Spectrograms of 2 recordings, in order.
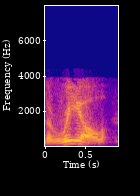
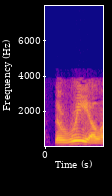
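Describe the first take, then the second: First: Said in the usual way. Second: Real pushed out a bit louder; stress on real. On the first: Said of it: "I emphasize that word real". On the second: Shown as a demonstration. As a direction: lean on the word real. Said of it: "and I emphasize that word real".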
